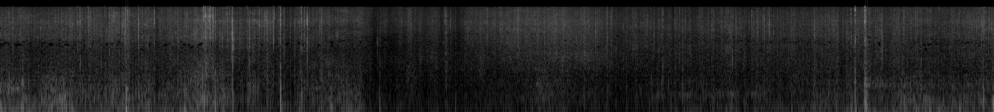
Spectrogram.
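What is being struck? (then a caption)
Shredded kraft paper strips. Fingertips crumple and press a pile of thin brown shredded kraft paper strips, squeezing bunches in both hands. A steady, dense crinkling and crackling carries a bright, airy rustle over a soft low rumble, easing to a quieter stretch in the middle. A couple of sharper pops stand out early and near the end.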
